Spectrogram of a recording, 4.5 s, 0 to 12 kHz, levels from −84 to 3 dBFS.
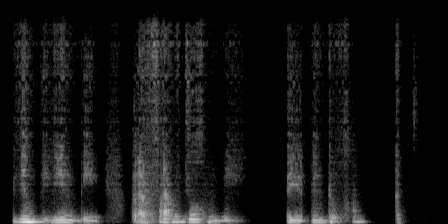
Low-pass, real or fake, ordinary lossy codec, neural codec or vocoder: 10.8 kHz; fake; Opus, 64 kbps; codec, 44.1 kHz, 0.9 kbps, DAC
